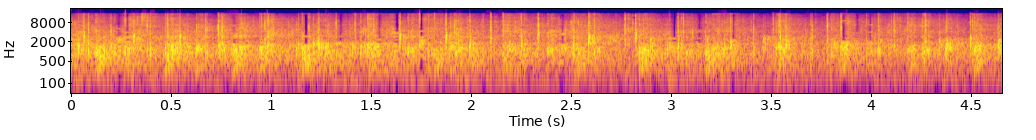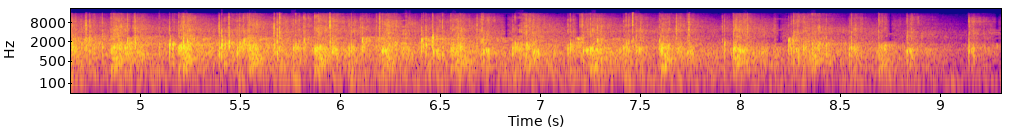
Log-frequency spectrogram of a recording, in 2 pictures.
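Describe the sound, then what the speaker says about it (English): A socially distanced audience at a 2021 school graduation ceremony claps in a sustained round of applause, crisp individual claps over a steady patter that thins slightly toward the end. "we want to celebrate you with a round of applause"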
